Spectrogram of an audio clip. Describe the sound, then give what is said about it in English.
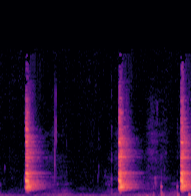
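Three sharp, single turkey clucks played on the back half of a box call with the paddle almost closed, spaced unevenly with short quiet gaps between them. Each is a crisp, fairly loud pop that fades quickly. “Then you got the cluck. You play that on the back half of the box call.”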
